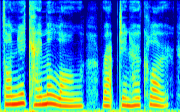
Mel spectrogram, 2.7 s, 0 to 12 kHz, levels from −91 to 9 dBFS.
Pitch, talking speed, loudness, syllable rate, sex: 220 Hz, 155 wpm, -14 LUFS, 4.5 syllables/s, female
